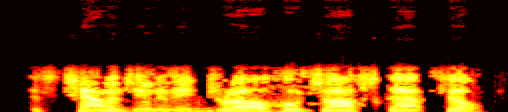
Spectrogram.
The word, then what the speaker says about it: Drohojowska-Philp: Drohojowska-Philp. How did I do? Exactly, except the J is pronounced as a Y. Drohojowska-Philp.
